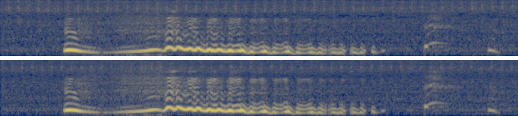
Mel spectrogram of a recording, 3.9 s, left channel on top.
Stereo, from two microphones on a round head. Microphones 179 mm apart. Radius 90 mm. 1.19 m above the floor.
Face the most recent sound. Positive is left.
turn(degrees=-20)  # may be behind; listen again after turning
